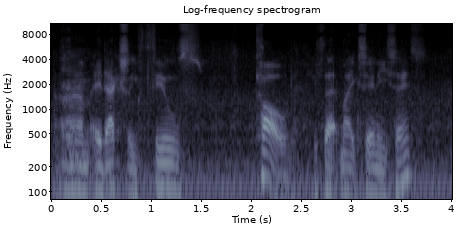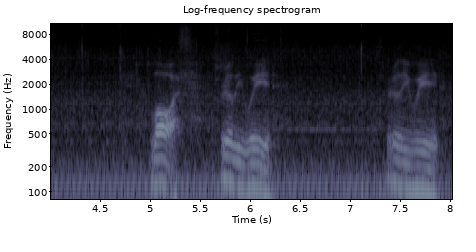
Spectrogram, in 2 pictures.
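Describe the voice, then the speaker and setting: Amid noticeable background noise and audible room echo, a man with a fairly low pitch and ordinary pitch variation speaks at a fairly slow pace, leaving long, frequent pauses. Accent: Australian. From Australia. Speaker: gaming streamer. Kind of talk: casual gameplay commentary. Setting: home, windows open.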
